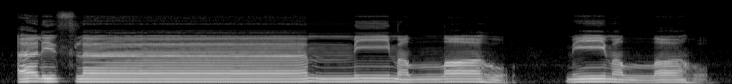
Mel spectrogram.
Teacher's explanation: Dia gugur dari enam harakatnya artinya tidak lagi dibaca enam harakat tidak lagi dibaca enam harakat karena dia dibaca sambung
